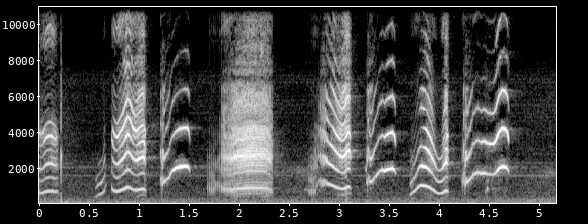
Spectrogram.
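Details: Pet talking parrot alternating bright looping whistles with a rough, buzzy squawk midway, notes coming in quick uneven bursts.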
